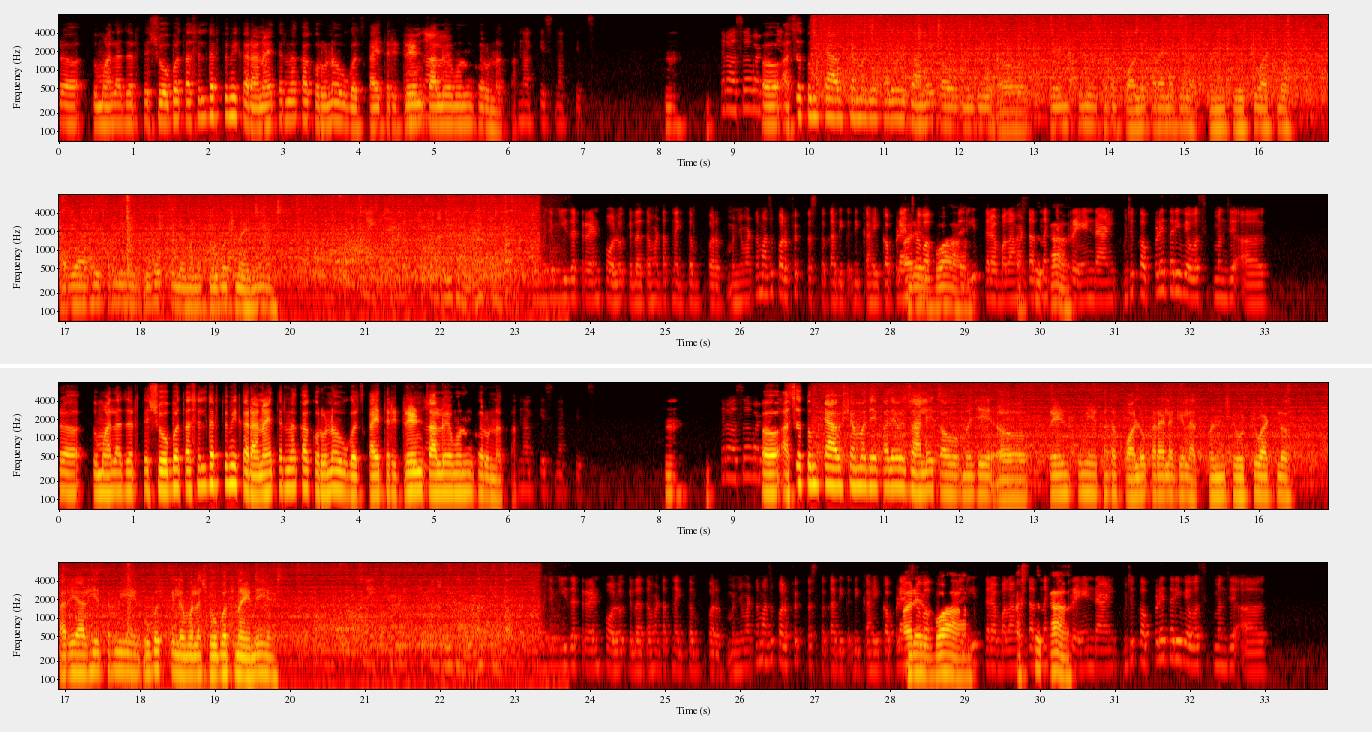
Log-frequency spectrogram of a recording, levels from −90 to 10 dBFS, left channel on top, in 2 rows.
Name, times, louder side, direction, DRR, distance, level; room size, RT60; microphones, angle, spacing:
voice 1, 0.0-5.9 8.1-8.3 9.4-12.9 13.2-16.4 16.9-19.8 28.2-29.1 29.7-30.4, right 8 dB, 70° right, 0.3 m, -27 dB
voice 2, 4.6-5.2 6.1-6.7 8.8-9.7 20.9-28.6 28.9-33.1, left 2 dB, 15° left, 0.4 m, -41 dB
sound 1, 10.0-23.3, left 2 dB, 30° left, 0.8 m, -35 dB
sound 2, 17.7-23.7, left 3 dB, 85° left, 0.9 m, -39 dB
3.7 x 2.8 x 2.2 m
head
